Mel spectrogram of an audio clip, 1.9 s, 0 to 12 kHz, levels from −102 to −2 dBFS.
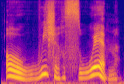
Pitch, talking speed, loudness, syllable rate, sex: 195 Hz, 130 wpm, -17 LUFS, 2.5 syllables/s, female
